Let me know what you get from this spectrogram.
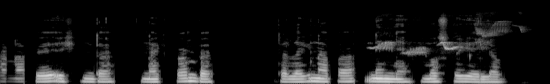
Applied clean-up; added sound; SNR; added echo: none; Bird; 13 dB; none.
